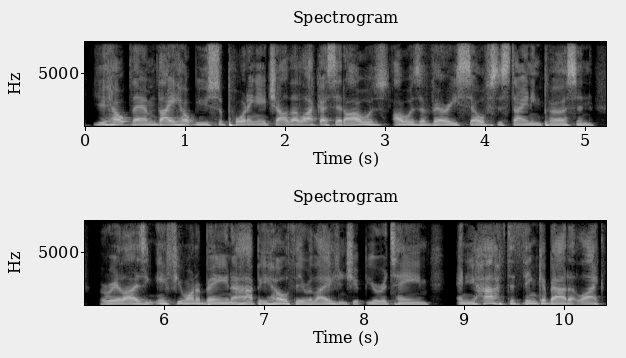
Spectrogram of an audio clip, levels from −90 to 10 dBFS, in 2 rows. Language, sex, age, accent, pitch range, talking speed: English, male, 20-39, Australian, 130-150 Hz, 255 wpm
